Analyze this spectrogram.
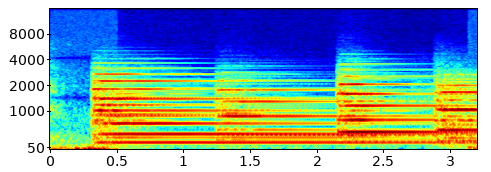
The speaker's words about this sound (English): I heard the clocks from the different steeples chime out the last hour of the day, one after the other, like echoes taking up the refrain and dying away in the distance.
